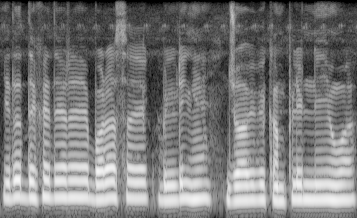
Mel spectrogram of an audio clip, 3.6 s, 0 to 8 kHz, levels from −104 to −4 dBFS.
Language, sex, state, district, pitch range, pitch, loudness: Hindi, male, Uttarakhand, Tehri Garhwal, 165-185 Hz, 175 Hz, -15 LUFS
